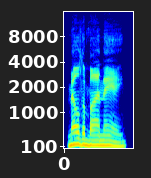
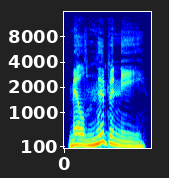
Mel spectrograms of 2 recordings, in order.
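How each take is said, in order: First: The name ends with a 'bane' sound. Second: The name ends with a 'bone' sound. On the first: The speaker calls it wrong. "for decades, I pronounced it Meldabane" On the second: The speaker calls it right. "it's Melnibone"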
